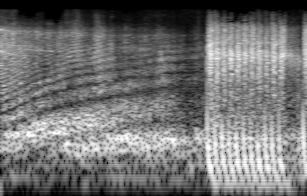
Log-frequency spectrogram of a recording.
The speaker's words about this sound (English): And then I launched my plane, my special plane. Sure enough, I flew it to where their planes were. I got my plane in position right behind one of theirs, and I opened fire.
